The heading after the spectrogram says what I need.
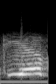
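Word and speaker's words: Kyiv: Whether it's Kiev, I still pronounce it Kiev. It's Kiev, but I still pronounce it Kiev.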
